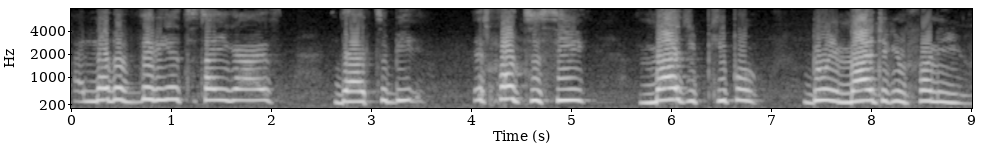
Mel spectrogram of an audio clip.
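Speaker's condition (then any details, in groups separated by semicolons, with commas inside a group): Cerebral palsy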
